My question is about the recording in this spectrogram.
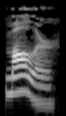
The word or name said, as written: mahler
